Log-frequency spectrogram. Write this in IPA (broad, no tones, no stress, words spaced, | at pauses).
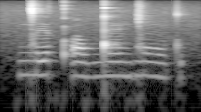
ŋ͡ǀeɡqʼãw ŋ͡ǃẽɡŋ͡ǀũːt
